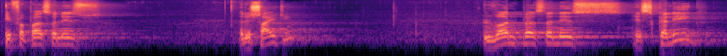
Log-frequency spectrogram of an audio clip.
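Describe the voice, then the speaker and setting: A man delivers a religious lecture in a long, ringing reverb. His voice sits high and he speaks very slowly and deliberately. He stresses and repeats phrases as a teacher would. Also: sing-song, a little mellow.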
